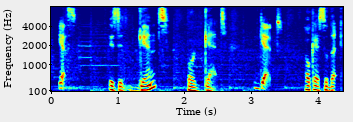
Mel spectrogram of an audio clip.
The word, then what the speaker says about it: Guentner: The U is silent, and Germans just like to have too many letters. Yeah, yeah. Both N's, because there's Guentner. Right. You pronounce them both. Yeah. It's a double N-der.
